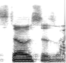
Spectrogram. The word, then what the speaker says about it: stoicism: Is that how you pronounce that? – Yeah, that's it, stoicism.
